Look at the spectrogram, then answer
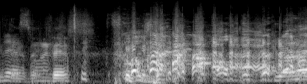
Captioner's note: laughing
